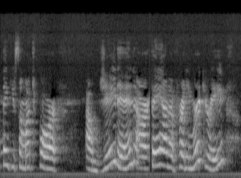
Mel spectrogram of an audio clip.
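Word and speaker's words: Jayden: I'm supposed to tell you that you pronounce it it's spelled J-A-Y-D-E-N. Jaden. It's not spelled that way, but that's how you'd say it.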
